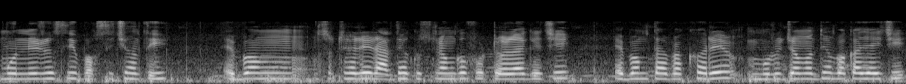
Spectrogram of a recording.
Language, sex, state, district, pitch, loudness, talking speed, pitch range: Odia, female, Odisha, Khordha, 260 Hz, -16 LUFS, 105 wpm, 250-270 Hz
